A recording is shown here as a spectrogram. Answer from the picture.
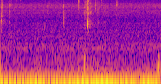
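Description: Close-miked soft, wet chewing of avocado-and-pollock-roe rice, with a faint click about a second in, over a steady low hum.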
